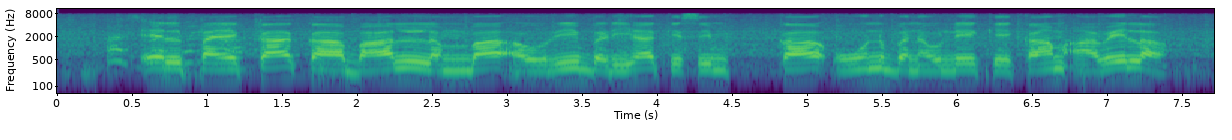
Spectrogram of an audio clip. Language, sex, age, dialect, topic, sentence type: Bhojpuri, male, 18-24, Northern, agriculture, statement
